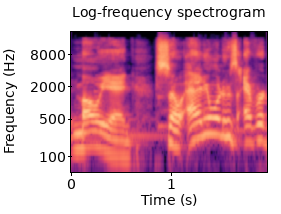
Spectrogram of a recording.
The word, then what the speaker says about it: Mojang: meet on our walkthrough Craig who's from Moyang who also pronounced it Moyang.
